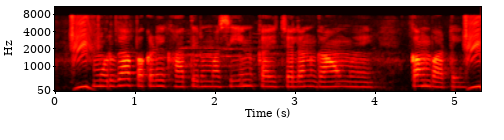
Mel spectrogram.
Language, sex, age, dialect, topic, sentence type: Bhojpuri, female, 25-30, Northern, agriculture, statement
